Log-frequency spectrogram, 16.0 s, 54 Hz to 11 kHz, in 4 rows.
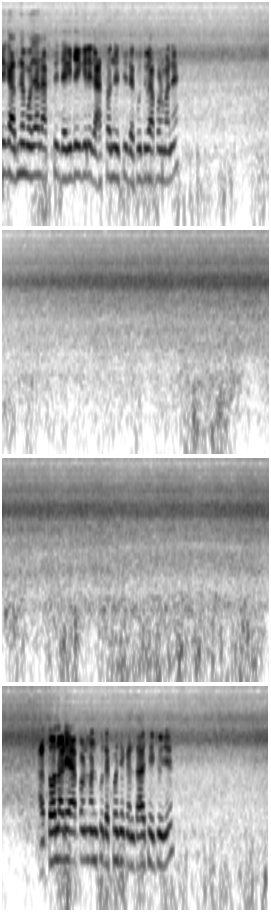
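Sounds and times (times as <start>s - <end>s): waterfall rushing: 0.0s - 16.0s
wind buffeting microphone: 1.7s - 12.2s.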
